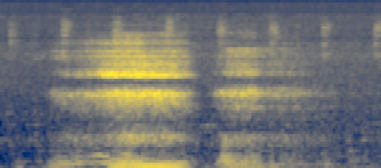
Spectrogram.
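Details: Snoring: one deep, rumbling snore, followed by a softer breath out.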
